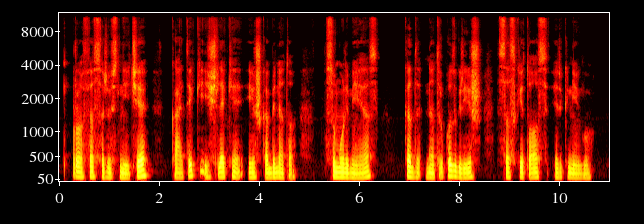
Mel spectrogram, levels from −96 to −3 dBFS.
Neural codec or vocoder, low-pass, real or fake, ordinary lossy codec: vocoder, 44.1 kHz, 128 mel bands every 512 samples, BigVGAN v2; 10.8 kHz; fake; AAC, 48 kbps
